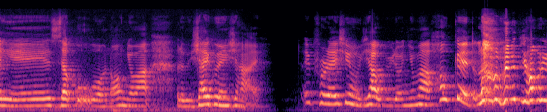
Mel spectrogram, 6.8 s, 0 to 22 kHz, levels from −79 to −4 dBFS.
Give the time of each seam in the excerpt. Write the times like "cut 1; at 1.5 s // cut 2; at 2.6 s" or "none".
cut 1; at 3.4 s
